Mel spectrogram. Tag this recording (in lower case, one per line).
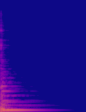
music
bowed string instrument
musical instrument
